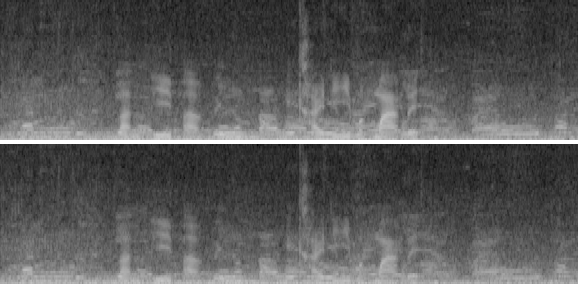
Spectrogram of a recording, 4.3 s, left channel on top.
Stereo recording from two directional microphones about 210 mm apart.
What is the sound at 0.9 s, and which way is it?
Speech, 15° left (ahead or behind).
